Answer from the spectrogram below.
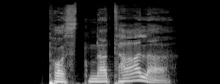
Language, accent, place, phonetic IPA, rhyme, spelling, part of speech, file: German, Germany, Berlin, [pɔstnaˈtaːlɐ], -aːlɐ, postnataler, adjective, De-postnataler.ogg
- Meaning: inflection of postnatal: 1. strong/mixed nominative masculine singular 2. strong genitive/dative feminine singular 3. strong genitive plural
